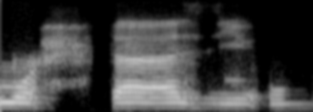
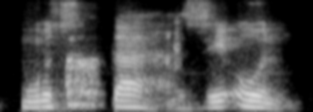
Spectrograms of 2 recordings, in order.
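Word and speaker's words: مستهزئون: Wa idza laqul ladzina amanu qalu amanna wa idza khalau ila syayatinihim qalu inna ma'akum innama nahnu muhtazi'un. Mustahzi'un.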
